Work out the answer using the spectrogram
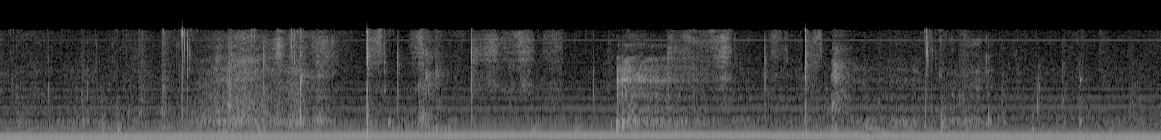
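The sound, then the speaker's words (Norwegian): Pen scratching across paper while someone draws, a steady run of many irregular scraping strokes with occasional sharper taps, fairly quiet and without talk. “Ja, man tegner først. Kan telle mens du tegner.”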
